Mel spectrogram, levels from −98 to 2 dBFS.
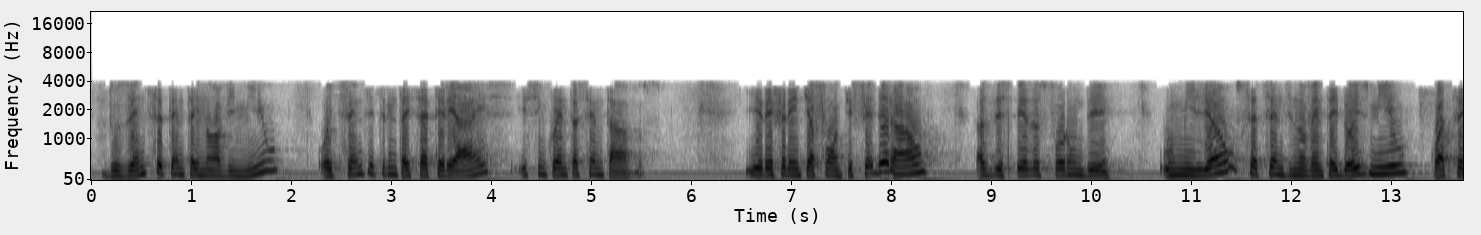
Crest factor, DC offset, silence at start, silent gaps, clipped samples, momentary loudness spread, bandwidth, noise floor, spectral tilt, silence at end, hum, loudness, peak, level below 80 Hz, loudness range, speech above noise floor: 10 dB; under 0.1%; 0.1 s; none; 0.6%; 10 LU; 4 kHz; -33 dBFS; -11.5 dB/octave; 0 s; none; -10 LUFS; 0 dBFS; -40 dBFS; 3 LU; 24 dB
